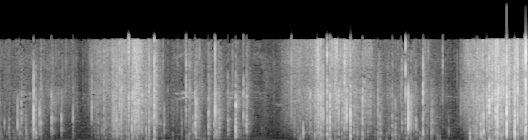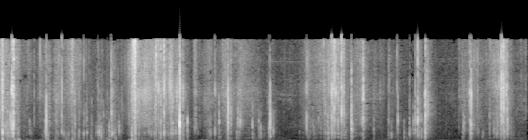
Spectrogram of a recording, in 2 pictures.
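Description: Long nails grip and scratch the crinkly wrapper of a small white plastic-wrapped paper packet with a pink outline. Dense, bright crinkling and crackling comes in irregular bursts over about ten seconds, with short rustling pauses between them.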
